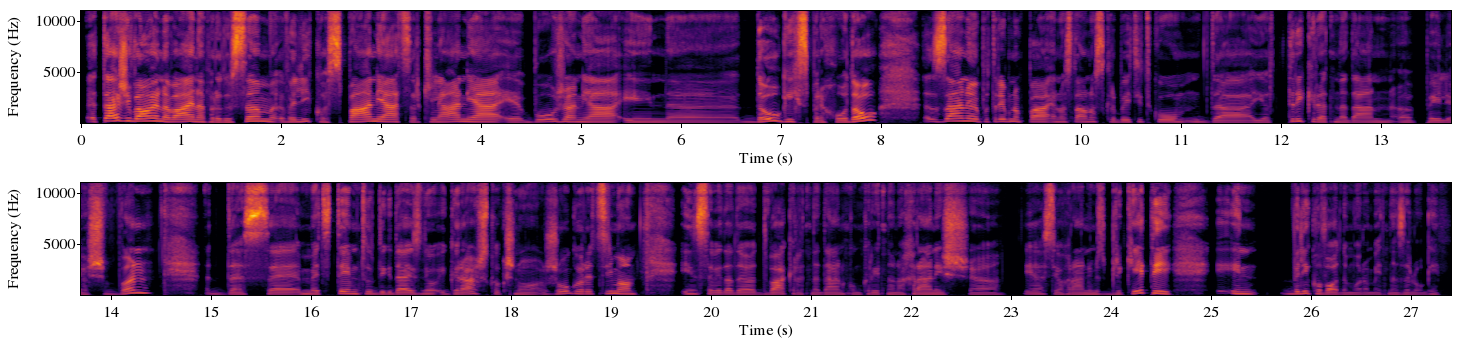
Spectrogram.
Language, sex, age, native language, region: Slovenian, female, 30-49, Slovenian, Central Slovenia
